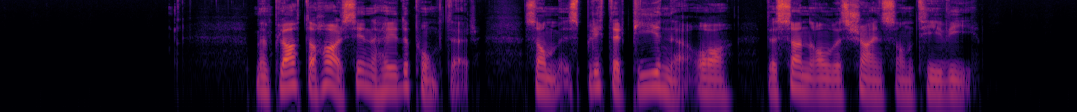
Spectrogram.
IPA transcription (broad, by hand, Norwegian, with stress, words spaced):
ˈmɛn ˈplɑːtɑ ˈhɑːɾ ˈsiːnə ˈhœʏdəˌpʊŋtəɾ ˈsɔm ə ˈsplɪtəɾ ˈpiːnə ˈoː ˈdeː ˈsœn ˈoːlʋəs ˈʃɑɪns ˈɔn ˌtiːˈʋiː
